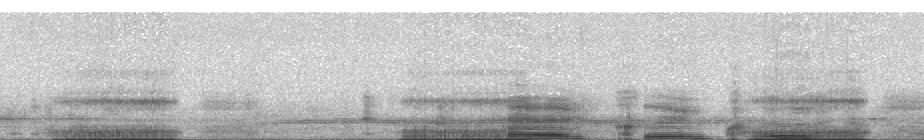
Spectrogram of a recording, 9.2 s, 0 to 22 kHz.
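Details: Tired father sleeping beside his 6-month-old baby: low rumbling adult snores, with the infant's annoyed fussing cries between them, in a small room.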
